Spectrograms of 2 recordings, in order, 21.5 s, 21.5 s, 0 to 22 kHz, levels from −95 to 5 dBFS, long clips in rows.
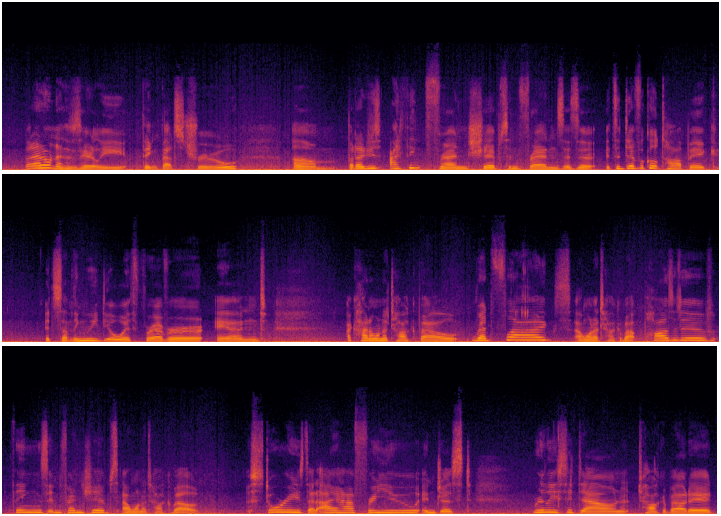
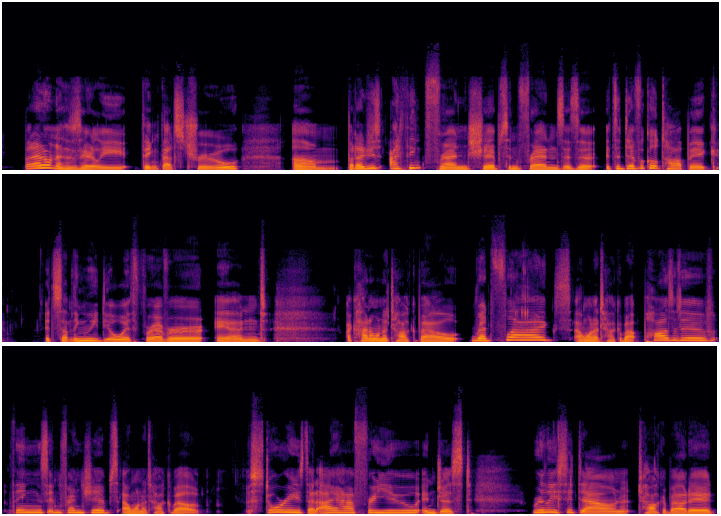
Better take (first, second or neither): second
